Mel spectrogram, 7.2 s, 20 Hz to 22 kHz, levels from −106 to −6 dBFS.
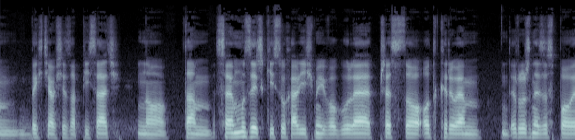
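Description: A speech clip with faint, delayed ghosts of the speech trailing it at 0.50–0.57 s, 0.98–1.19 s and 1.37–1.71 s, lagging about 0.45 s and sitting far below the main speech. This echo leak is likely a far-end loudspeaker echo the echo canceller failed to remove.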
